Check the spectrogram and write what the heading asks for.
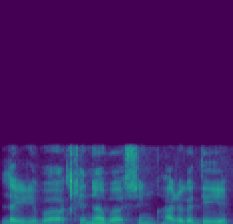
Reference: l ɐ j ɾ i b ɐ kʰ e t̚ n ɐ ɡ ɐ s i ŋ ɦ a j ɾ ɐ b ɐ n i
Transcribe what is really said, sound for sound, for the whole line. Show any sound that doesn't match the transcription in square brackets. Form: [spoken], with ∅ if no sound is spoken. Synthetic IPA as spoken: l ɐ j ɾ i b ɐ kʰ e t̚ n ɐ [b] ɐ s i ŋ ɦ a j ɾ ɐ [ɡ] ɐ [d] i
